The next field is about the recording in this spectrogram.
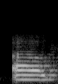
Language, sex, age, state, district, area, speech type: Hindi, female, 18-30, Uttar Pradesh, Jaunpur, rural, conversation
